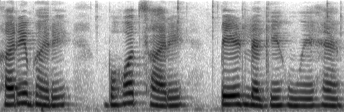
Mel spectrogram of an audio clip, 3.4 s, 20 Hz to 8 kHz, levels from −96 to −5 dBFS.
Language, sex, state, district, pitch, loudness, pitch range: Hindi, female, Chandigarh, Chandigarh, 210 Hz, -15 LUFS, 200-230 Hz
